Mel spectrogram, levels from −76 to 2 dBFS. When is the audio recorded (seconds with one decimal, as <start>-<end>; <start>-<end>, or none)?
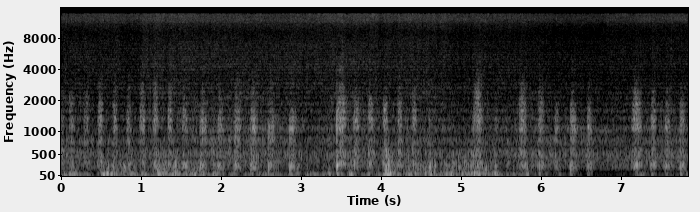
0.9-7.8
